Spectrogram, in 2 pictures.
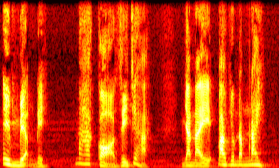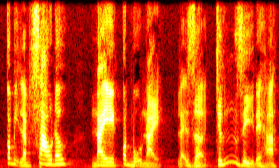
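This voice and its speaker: Man voicing a bad-tempered husband, loud scolding, husky, blustering, animated. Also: mid-range voice, normal speed, soft background music. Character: gruff, short-tempered older village husband.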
